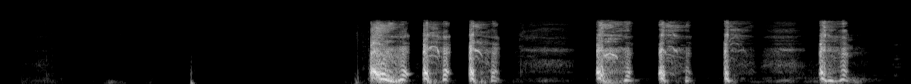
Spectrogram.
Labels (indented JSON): {
  "expert_labels": [
    {
      "quality": "good",
      "cough_type": "dry",
      "dyspnea": false,
      "wheezing": false,
      "stridor": false,
      "choking": false,
      "congestion": false,
      "nothing": true,
      "diagnosis": "upper respiratory tract infection",
      "severity": "mild"
    }
  ],
  "age": 48,
  "gender": "male",
  "respiratory_condition": false,
  "fever_muscle_pain": false,
  "status": "healthy"
}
